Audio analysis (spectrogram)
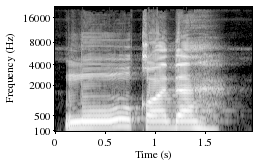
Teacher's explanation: huruf mu kita panjangkan dua harakat karena di depannya terdapat wau sukun muqadah kemudian ta marbutah yang di ujung kita rubah menjadi ha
